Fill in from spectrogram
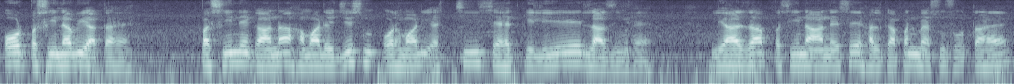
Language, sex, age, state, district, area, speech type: Urdu, male, 45-60, Delhi, North East Delhi, urban, spontaneous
